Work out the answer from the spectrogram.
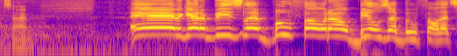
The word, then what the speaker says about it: Beelzebufo: Hey, we got a bees buou. That's how you pronounce it.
